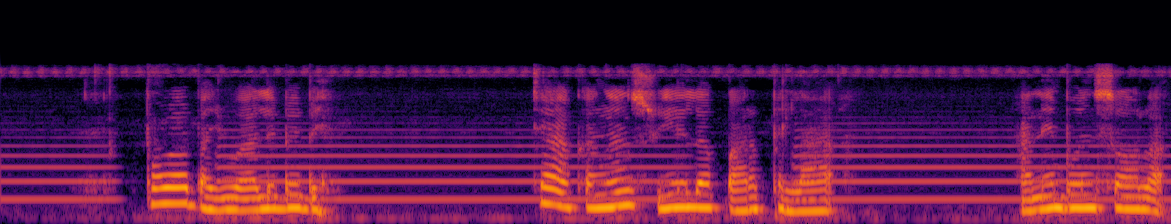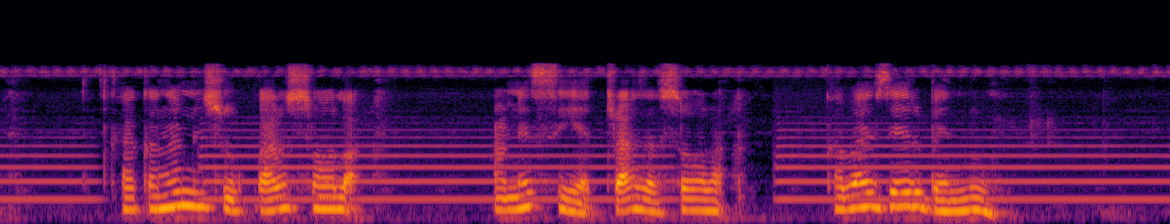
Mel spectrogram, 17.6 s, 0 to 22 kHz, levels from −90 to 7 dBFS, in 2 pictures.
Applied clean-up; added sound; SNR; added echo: none; Trumpet; 15 dB; reverberation time 0.3 s.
